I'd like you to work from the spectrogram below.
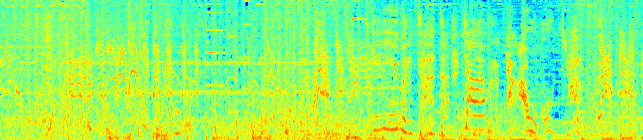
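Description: A robot's arms fire as cartoon machine guns in a dense, continuous clatter of rapid shots and crashing impacts. The loud barrage runs without a break.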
